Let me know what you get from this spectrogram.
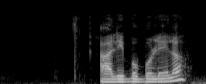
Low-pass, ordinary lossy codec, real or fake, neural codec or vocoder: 10.8 kHz; Opus, 24 kbps; real; none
